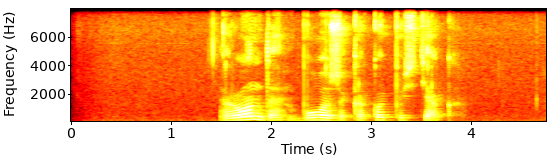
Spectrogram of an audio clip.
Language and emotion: Russian, neutral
